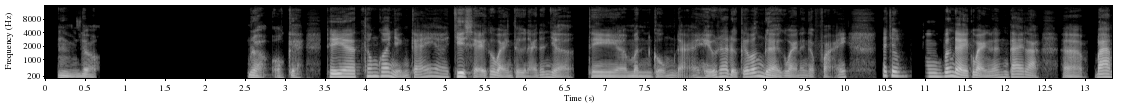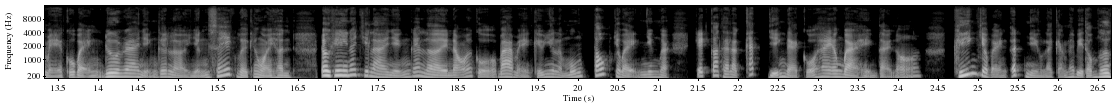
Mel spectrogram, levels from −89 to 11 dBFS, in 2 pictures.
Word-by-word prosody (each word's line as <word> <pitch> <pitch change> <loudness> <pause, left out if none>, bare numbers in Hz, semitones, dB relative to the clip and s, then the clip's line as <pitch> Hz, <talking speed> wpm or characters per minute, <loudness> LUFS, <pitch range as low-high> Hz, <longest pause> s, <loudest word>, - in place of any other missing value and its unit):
Ừm, 100 -4 -1
được. 95 -3 -1 1.9
Rồi, 125 -3 +3 0.2
OK. 105 0 -8 0.5
Thì, 160 0 +7
à, 160 -1 +6
thông 190 0 +1
qua 200 +1 +4
những 120 - -1
cái, 150 +8 -2
a, 160 -4 -3
chia 180 +3 +9
sẻ - - 0
của 140 - 0
bạn 100 -4 0
từ 95 -3 -3
nãy 90 +1 -5
đến 135 +4 -4
giờ 100 -8 -2 0.2
thì, 100 -1 +1
à, 95 0 -2
mình 95 -1 -2
cũng 95 +6 -5
đã 115 - -5 0.2
hiểu 110 0 +1
ra 175 +5 +1
được - - +1
cái 155 +1 0
vấn 185 0 +3
đề 110 -8 +3
của 110 - -4
bạn 100 0 -1
đang 120 - -7
gặp 95 -3 -7
phải. 140 +5 -5 0.5
Nói 215 - +2
chung, 205 -3 +1 0.2
ưm, 180 -1 -1
vấn 195 +3 +4
đề 145 - +7
của 130 - -1
bạn 105 -3 +2
ở 120 - -2
đây 145 +1 +2
là, 115 -6 -1 0.2
à, 95 -2 -2
ba 155 +1 +6
mẹ 100 -7 -2
của 130 +6 -2
bạn 105 -4 -1
đưa 175 +2 +6
ra 165 -1 +1
những 145 - -4
cái 155 +1 -1
lời 105 -9 -3
nhận 105 +5 -4
xét 220 - 0
về 115 -9 0
cái 145 - -4
ngoại 105 -2 +1
hình, 110 0 -1 0.4
đôi 230 0 +10
khi 235 +1 +6
nó 250 - +2
chỉ 225 -4 -2
là 160 -8 0
những 125 +4 -3
cái 200 +3 -2
lời 130 - +2
nói 125 +11 -2
của 90 - -3
ba 155 +1 +2
mẹ, 90 -8 -6
kiểu 115 - -4
như 155 +3 -3
là, 140 - -4
muốn 140 - -2
tốt 260 +5 +3
cho 170 - -1
bạn, 130 -3 -3
nhưng 140 +1 -4
mà 120 -5 -3 0.3
cái - - 0
có 225 - +1
thể 150 -10 -3
là 140 - -1
cách 270 +2 -2
diễn 115 +9 0
đạt 105 -9 -1
của - - -1
hai 165 +3 0
ông 155 -1 0
bà 125 -4 +4
hiện 100 +2 -7
tại - - -5
nó 200 0 -6 0.4
khiến 255 +11 +5
cho 215 - +3
bạn 95 +3 -6
ít 245 -7 -1
nhiều 110 -8 -3
lại 90 -1 -7
cảm 120 - -8
thấy 155 - -3
bị 120 - 0
tổn 105 +4 -2
thương, 170 +2 +5
135 Hz, 240 wpm, -23 LUFS, 105-170 Hz, 1.9 s, đôi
